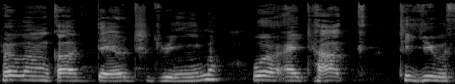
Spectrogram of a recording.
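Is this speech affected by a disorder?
Yes: cerebral palsy; since birth, brain damage to motor area of brain, affects speech and body movement; speech therapy on and off through life, especially in childhood; improved with speech therapy.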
